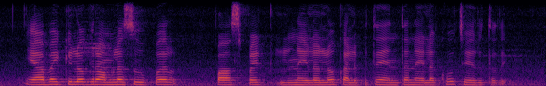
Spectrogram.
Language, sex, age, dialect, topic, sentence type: Telugu, female, 31-35, Telangana, agriculture, question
